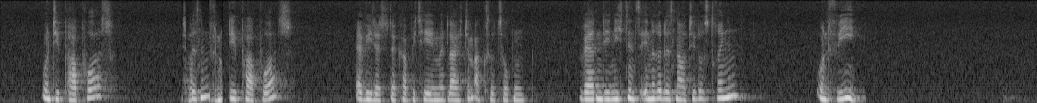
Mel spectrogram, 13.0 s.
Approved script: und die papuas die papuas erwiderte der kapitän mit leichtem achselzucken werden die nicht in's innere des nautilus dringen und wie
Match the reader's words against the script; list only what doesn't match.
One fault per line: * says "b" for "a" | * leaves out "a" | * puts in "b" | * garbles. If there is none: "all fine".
* garbles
